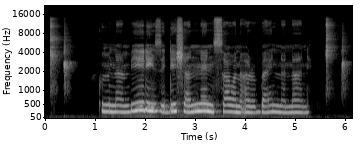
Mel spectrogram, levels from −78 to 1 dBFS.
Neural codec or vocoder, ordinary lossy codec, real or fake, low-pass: none; none; real; 14.4 kHz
